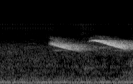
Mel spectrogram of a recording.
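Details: Female yellow-bellied seedeater, nest-raised captive bird: two clear whistled notes, the first sliding gently downward, the second higher, flatter and longer, over a faint low hum.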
